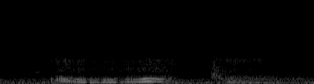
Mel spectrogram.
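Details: A pinscher sleeping indoors snores softly, a low rumbling breath rising and fading over a few seconds.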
